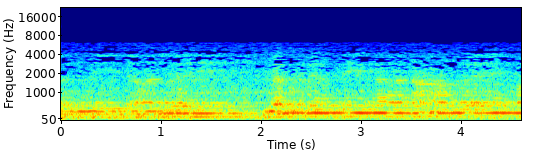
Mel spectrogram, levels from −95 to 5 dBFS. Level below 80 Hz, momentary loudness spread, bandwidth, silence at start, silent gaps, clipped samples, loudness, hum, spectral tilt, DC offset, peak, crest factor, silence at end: -40 dBFS; 6 LU; 4.9 kHz; 0 s; none; under 0.1%; -18 LUFS; none; -10 dB/octave; 0.2%; -6 dBFS; 12 dB; 0 s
